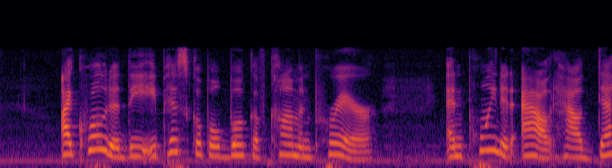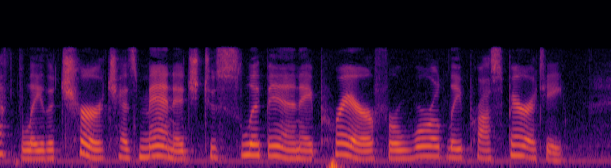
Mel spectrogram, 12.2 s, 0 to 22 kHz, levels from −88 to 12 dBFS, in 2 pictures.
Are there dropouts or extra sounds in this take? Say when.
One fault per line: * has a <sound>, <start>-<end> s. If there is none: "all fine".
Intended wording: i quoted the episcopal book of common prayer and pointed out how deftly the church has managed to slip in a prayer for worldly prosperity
all fine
